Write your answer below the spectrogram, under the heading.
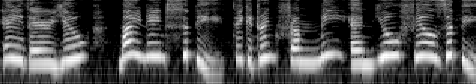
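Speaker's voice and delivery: high robot voice. Narrating, the keg robot greets those entering the room; Sippy the keg robot voice. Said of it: "It seems to be a keg robot, / Is a wooden and metal construct, vaguely reminiscent of a dwarf wearing a horned helm, and it has a barrel for a body. It seems to be a keg robot, very stout wood metal c".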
